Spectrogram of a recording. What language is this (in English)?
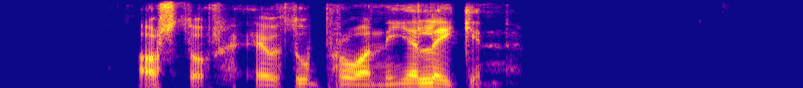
Icelandic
